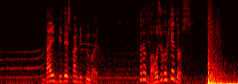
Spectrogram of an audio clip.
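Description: A young man speaks tensely up close.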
